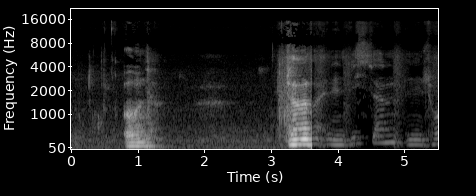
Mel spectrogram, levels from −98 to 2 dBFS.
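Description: From 3.6 s to the end, the sound drops by about 30 dB, likely from one channel inverted cancelling shared content in mono. The waveform collapses and the spectrogram empties out.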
